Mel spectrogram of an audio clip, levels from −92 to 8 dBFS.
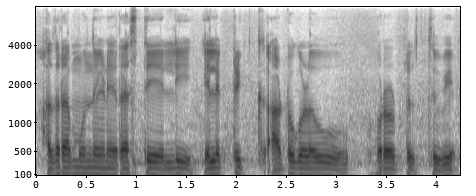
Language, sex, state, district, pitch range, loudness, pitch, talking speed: Kannada, male, Karnataka, Koppal, 105-110 Hz, -18 LUFS, 105 Hz, 100 wpm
